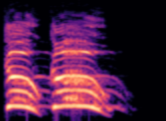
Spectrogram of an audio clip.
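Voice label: suppress, dialogue, Allies; mohaa; Mission 2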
